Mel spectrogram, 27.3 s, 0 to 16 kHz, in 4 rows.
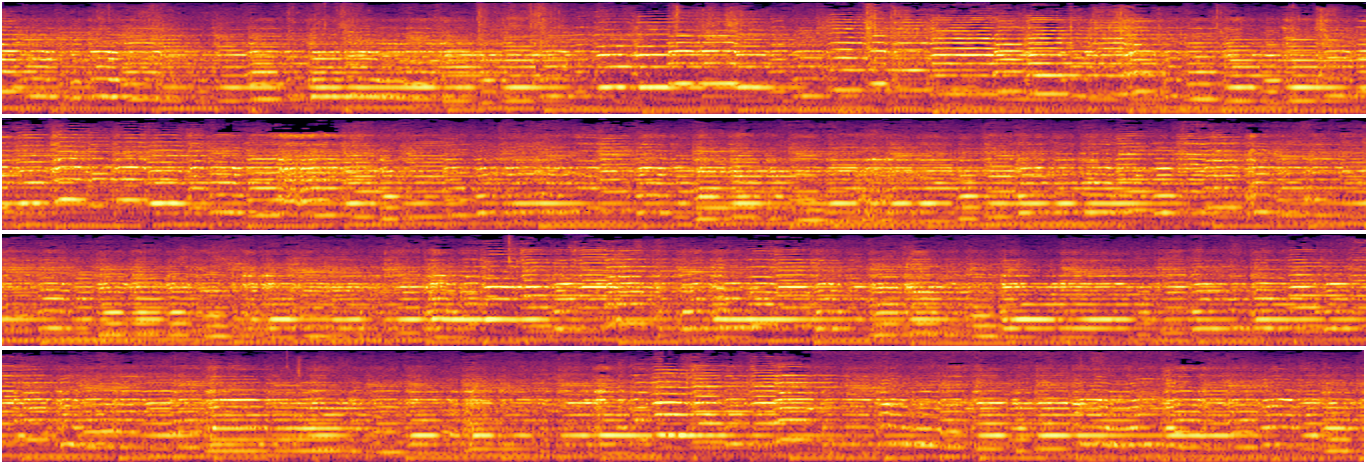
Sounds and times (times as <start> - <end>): Violin, fiddle: 0.0 - 27.2.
